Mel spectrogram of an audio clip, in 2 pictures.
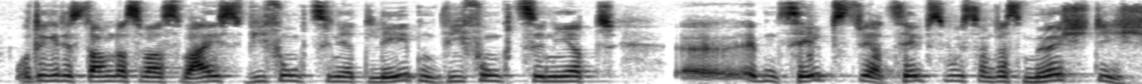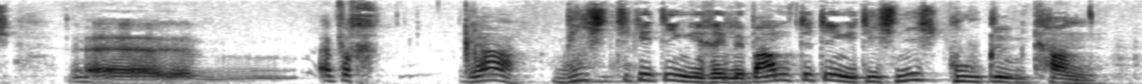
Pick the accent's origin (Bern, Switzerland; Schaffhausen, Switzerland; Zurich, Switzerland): Schaffhausen, Switzerland; ich bin in Schaffhausen aufgewachsen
